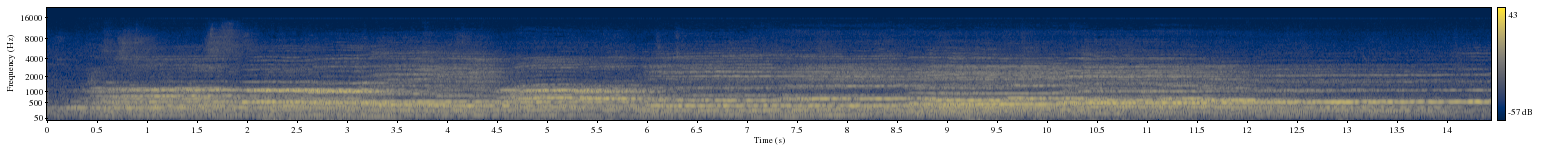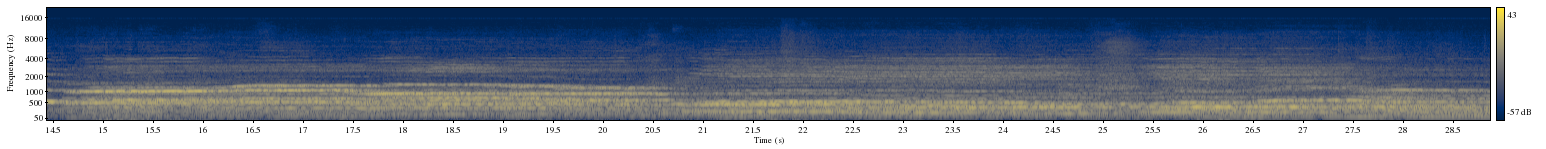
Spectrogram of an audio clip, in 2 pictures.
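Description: Small Orthodox church choir singing unaccompanied in several voices, a slow liturgical chant in long held phrases, with a brief pause between phrases about 14 seconds in and another around 21 seconds.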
